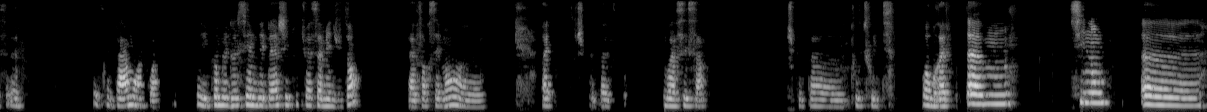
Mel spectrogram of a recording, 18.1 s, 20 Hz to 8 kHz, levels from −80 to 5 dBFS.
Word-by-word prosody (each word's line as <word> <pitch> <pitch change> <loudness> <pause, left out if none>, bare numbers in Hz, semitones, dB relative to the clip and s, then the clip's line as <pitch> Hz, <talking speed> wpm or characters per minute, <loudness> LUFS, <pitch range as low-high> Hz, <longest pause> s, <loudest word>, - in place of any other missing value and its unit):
ce 240 - -17 1.3
ce 245 - -10
serait 210 -3 -15
pas 190 +1 +6
à - - +5
moi 205 -3 0
quoi, 165 -2 -5 0.6
et 195 -2 -1
comme 215 +1 +1
le 210 - +1
dossier 200 +3 0
MDPH 205 0 -1
et 210 - -4
tout, 225 +2 -15
tu 230 - -26
vois? 210 -2 -2
Ça 200 -1 -2
met 190 0 -1
du 170 -1 -13
temps, 235 +7 +1 0.7
bah 170 0 -1
forcément, 185 +2 -3
heu, 165 0 -9 0.9
ouais, - - -5 0.3
je - - -11
peux 365 - -17
pas 180 - -6
trop 170 - -26 0.6
mouais, 190 -2 +1
c'est 195 +2 -5
ça. 180 -2 -7 1.2
Je - - -12
peux 180 - -17
pas, 180 0 -6
heu, 170 -1 -9
tout 195 - -10
de 190 - -15
suite. 190 -2 -12 0.4
Bon, 210 -3 +2
bref, 185 0 +1 0.2
hem, 245 0 +7 0.9
sinon, 275 -1 +1 0.5
heu 210 -3 +4
200 Hz, 140 wpm, -21 LUFS, 180-215 Hz, 1.3 s, hem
